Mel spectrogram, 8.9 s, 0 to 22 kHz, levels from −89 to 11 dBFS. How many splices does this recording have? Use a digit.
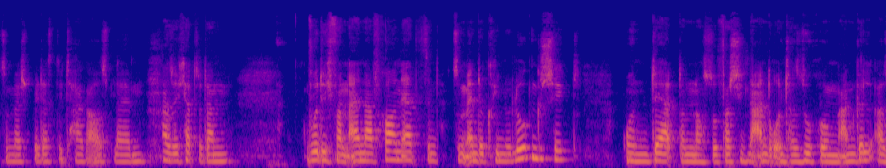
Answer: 3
